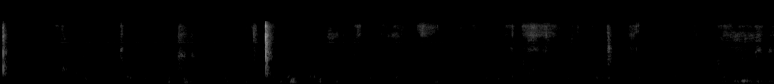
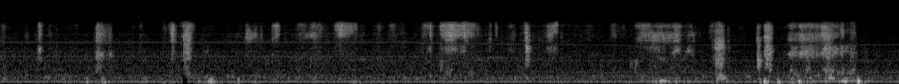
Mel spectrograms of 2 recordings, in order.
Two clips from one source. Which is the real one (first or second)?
first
